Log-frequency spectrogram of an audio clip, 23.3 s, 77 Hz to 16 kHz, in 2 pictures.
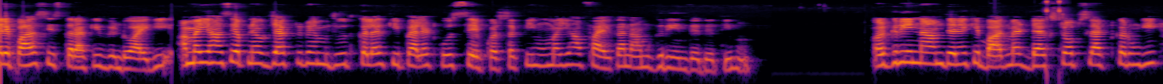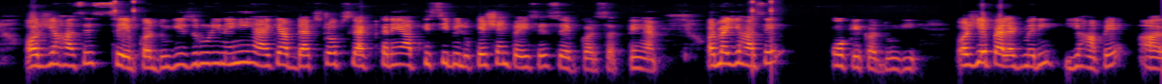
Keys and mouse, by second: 7.7 g, 8.1 r, 10.1 typing, 10.5 click, 19.2 click.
